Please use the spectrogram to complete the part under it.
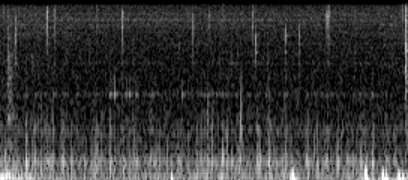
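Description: Liquid just starting to boil on a white stove, a faint bubbling hiss broken by a few soft, scattered pops.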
